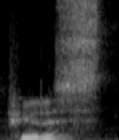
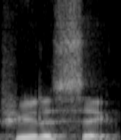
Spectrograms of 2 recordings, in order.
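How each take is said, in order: First: The name is said the Croatian way. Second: The name is said the American way. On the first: It follows the name's Croatian heritage. "It's Pulisic for those who want to pronounce it correctly" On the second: It ignores the name's Croatian heritage. "He pronounces it Pulisic, but because he's American"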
